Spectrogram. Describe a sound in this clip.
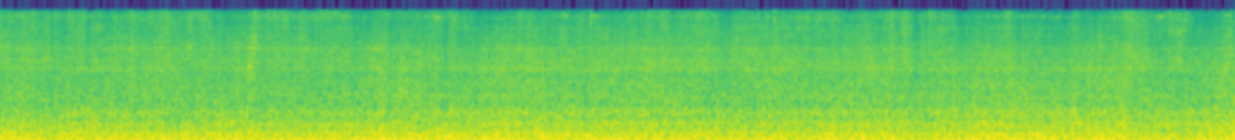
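A freight train rushes past close by with a loud steady roar.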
